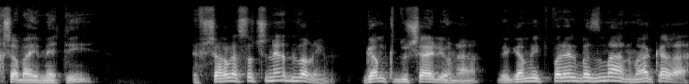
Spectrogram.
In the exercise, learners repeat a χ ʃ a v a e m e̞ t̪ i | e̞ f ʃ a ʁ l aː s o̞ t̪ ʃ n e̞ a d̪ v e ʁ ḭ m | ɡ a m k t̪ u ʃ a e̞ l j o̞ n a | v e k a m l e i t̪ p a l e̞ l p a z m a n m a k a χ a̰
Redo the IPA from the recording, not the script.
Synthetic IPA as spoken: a χ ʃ a v a e m e̞ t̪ i | e̞ f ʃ a ʁ l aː s o̞ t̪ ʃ n e̞ a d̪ v a ʁ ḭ m | ɡ a m k d̪ u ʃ a e̞ l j o̞ n a | v e ɡ a m l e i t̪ p a l e̞ l b a z m a n m a k a ʁ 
